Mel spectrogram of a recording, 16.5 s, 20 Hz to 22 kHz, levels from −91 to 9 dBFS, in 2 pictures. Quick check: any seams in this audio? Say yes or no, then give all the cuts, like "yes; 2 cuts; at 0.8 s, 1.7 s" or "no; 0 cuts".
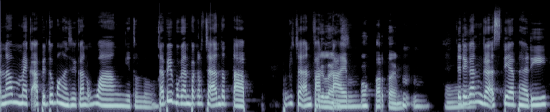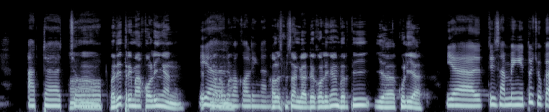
yes; 2 cuts; at 2.3 s, 9.8 s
